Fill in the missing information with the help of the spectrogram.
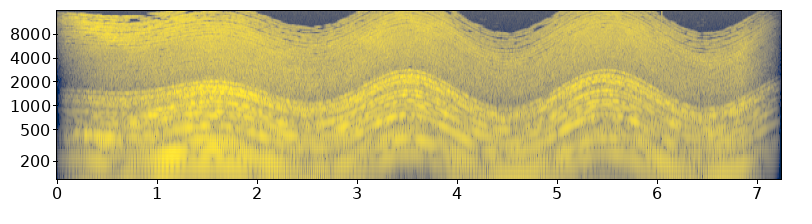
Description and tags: Alien Siren
This is a light wave pad on FL Studio 9 (demo) that I warped and tinkered with until I got it to sound like this.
